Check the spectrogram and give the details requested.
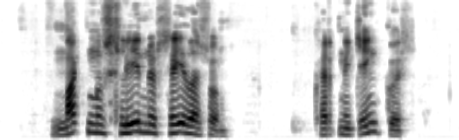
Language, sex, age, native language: Icelandic, male, 30-39, Icelandic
